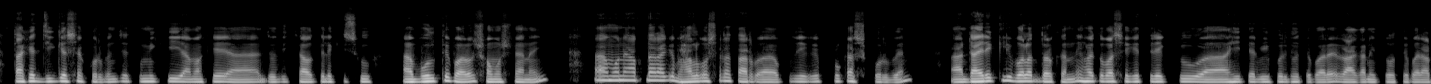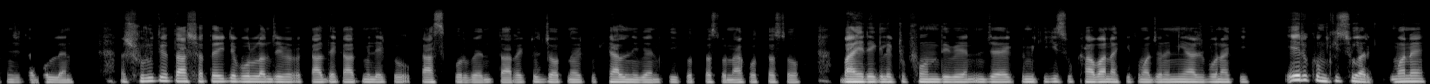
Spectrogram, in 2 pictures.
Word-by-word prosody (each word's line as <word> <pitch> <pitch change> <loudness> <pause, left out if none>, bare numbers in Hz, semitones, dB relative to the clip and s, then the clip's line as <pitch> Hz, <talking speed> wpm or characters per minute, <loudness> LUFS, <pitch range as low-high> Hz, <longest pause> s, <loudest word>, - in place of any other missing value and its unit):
তাকে 135 +2 +4
জিজ্ঞাসা 140 +1 +2
করবেন 120 0 -2
যে, 140 - -1
"তুমি 135 0 +1
কি 140 - 0
আমাকে 120 +2 -1 0.2
আ - - 0 0.3
যদি 115 +1 -3
চাও 120 -1 +2
তাহলে 125 0 -1
কিছু 125 - -10 0.5
আ - - +6
বলতে 140 +4 +6
পারো, 120 0 +5
সমস্যা 120 0 +1
নাই।" 110 - -1 0.6
আ - - +3
মানে 195 0 +3
আপনার 190 0 0
আগে 185 0 0
ভালোবাসাটা 145 +6 +2
তার 125 -2 +3 0.2
আ - - +2 0.2
প্রতি 130 +1 -5
ইয়ে 130 - -2
প্রকাশ 140 -1 -1 0.2
করবেন। 110 +6 -3 0.5
আ - - +2
ডাইরেক্টলি 150 +7 +6
বলার 145 0 +5
দরকার 125 -2 +1
নেই। 150 - +3
হয়তোবা 140 -1 +3
সেক্ষেত্রে 130 -1 -1
একটু 125 +2 -6 0.3
আ - - +1 0.2
হিতে 120 0 -2
বিপরীত 120 0 -2
হতে 115 -2 -6
পারে, 110 +2 0
রাগান্বিত 110 0 -2
হতে 110 0 -7
পারে, 110 0 -1
আপনি 110 +1 -11
যেটা 105 0 -9
বললেন। 105 -2 -1 0.6
শুরুতে 155 +7 +1
তার 140 -1 +5
সাথে 130 +1 -3
এইযে 135 0 0
বললাম 125 -1 +3
যেভাবে 115 -1 0
কাঁধে 115 +1 -1
কাঁধ 110 -1 -1
মিলে 115 0 0
একটু 110 -1 -8 0.2
কাজ 110 0 -1 0.2
করবেন, 105 -1 -3 0.2
তার 105 -1 -2
একটু 110 - -9
যত্ন, 110 -1 -2
একটু 110 0 -17
খেয়াল 115 -1 +2
নিবেন। 110 0 0
"কি 115 - -5
করতেছো 105 +1 -6
না - - 0
করতেছো?" 110 -1 -6 0.5
বাইরে 120 0 +7
গেলে 120 0 +2
একটু 120 +2 -9
ফোন 120 -1 +2
দিবেন, 115 0 +1 0.2
"যে 120 - +2 0.2
তুমি 120 0 0
কি - - -12
কিছু 125 -2 -4
খাবা 120 0 +3
নাকি? 115 -1 -3
তোমার 115 -1 -1
জন্য 115 0 0
নিয়ে 120 0 +2
আসবো 115 +1 -2
নাকি?" 115 0 -6 0.5
এরকম 205 -5 +6
কিছু 160 0 -4
আরকি। 110 -1 -7 0.2
মানে 135 +1 +4
120 Hz, 185 wpm, -23 LUFS, 115-135 Hz, 0.6 s, বাইরে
